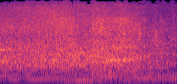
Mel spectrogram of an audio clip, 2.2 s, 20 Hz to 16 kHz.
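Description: A 2009 Ford Flex SUV taking a left turn, its tyres squealing over the running engine.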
